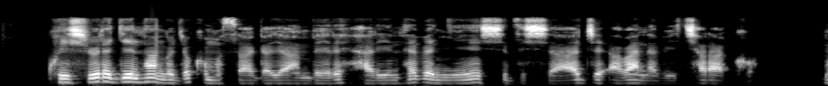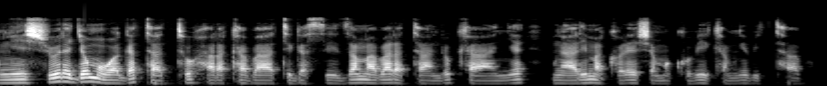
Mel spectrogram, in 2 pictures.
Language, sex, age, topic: Rundi, male, 25-35, education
